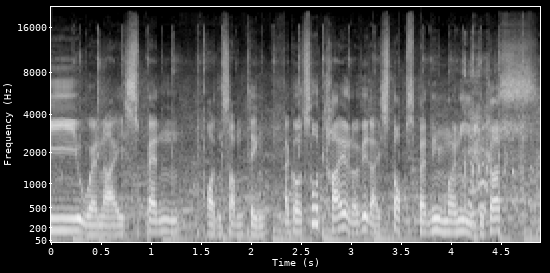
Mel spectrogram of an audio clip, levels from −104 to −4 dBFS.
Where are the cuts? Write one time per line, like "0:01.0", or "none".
0:02.4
